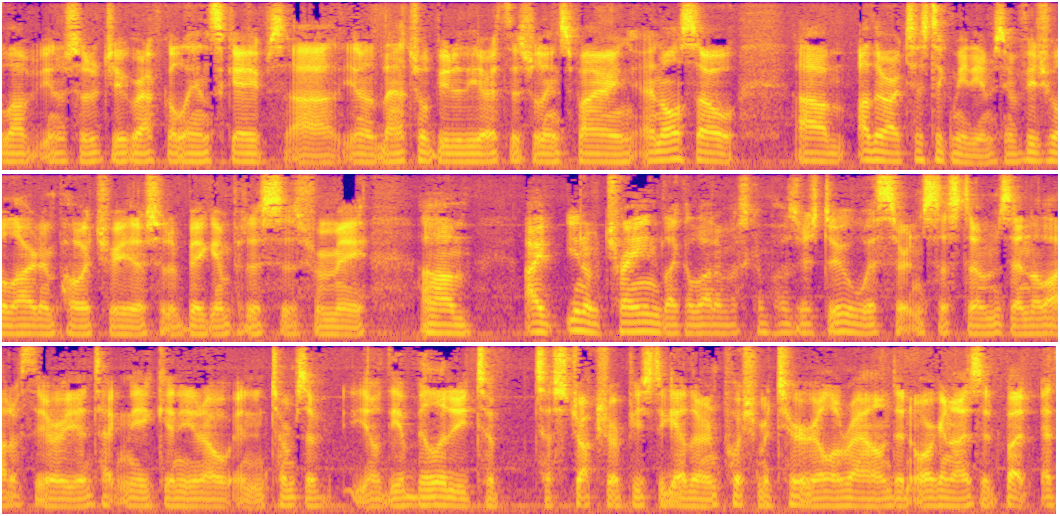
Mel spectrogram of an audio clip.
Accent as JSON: {"language": "English", "country": "United States", "said": "And we are all American, so people ask us here"}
